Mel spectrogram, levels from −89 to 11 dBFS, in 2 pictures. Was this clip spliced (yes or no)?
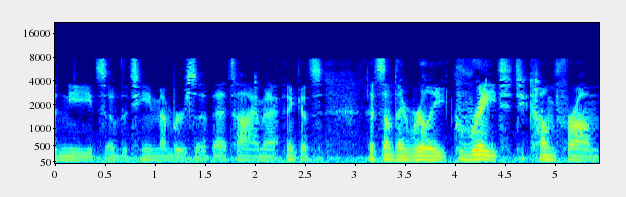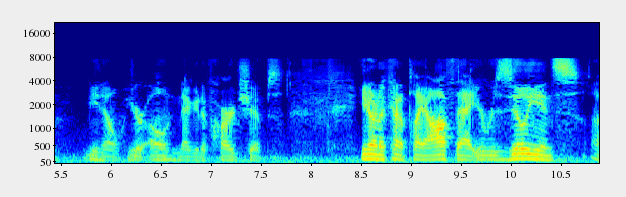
no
